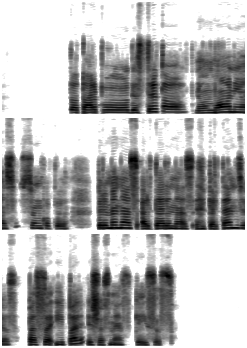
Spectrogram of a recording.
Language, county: Lithuanian, Utena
